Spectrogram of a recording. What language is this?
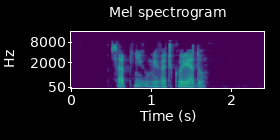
Slovak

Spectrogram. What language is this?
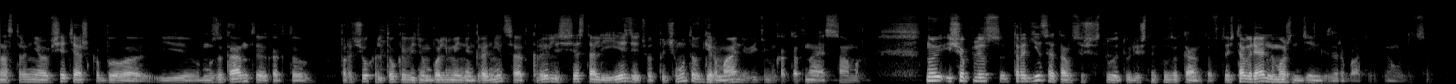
Russian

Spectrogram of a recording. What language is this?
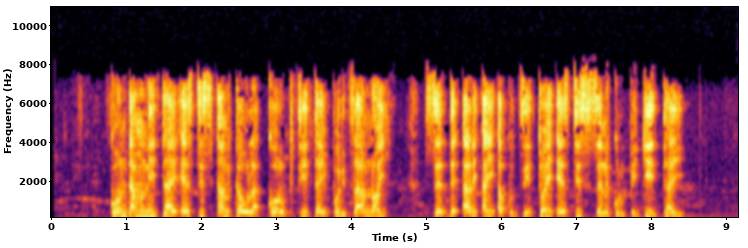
Esperanto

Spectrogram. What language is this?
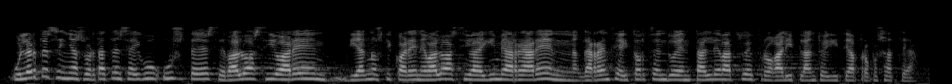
Basque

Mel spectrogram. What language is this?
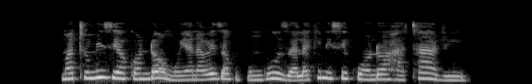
Swahili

